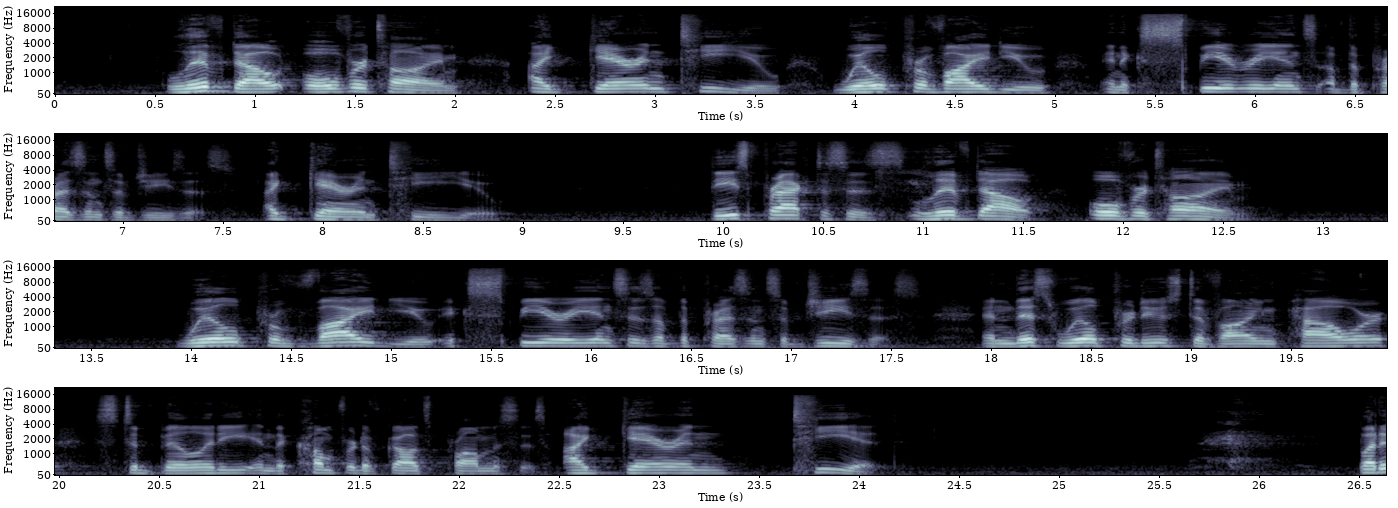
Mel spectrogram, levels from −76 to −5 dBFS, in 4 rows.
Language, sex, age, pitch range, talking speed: English, male, 40-59, 110-140 Hz, 115 wpm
